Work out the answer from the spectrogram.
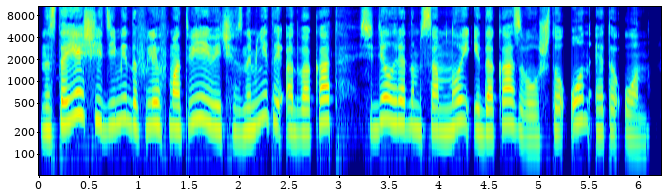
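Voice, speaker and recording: A young adult woman narrating a dramatic story in the first person, with an emotional, expressive reading. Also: fairly high pitch, brisk, no echo, clean studio sound. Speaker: audiobook narrator.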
